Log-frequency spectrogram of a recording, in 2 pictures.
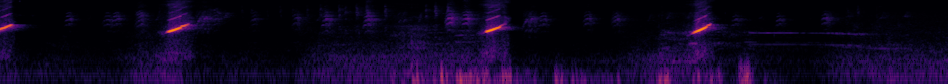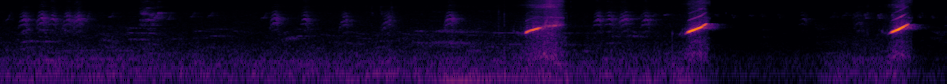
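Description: A bird calls with a short, loud whistle that rises quickly in pitch, seven times at uneven intervals of about two seconds, with a longer pause in the middle. Fainter chirps come between the calls.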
